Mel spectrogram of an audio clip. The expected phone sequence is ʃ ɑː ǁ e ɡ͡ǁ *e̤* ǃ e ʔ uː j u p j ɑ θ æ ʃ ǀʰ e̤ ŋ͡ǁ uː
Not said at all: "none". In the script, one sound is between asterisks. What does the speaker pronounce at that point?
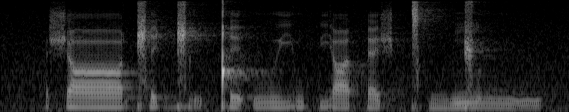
ḛ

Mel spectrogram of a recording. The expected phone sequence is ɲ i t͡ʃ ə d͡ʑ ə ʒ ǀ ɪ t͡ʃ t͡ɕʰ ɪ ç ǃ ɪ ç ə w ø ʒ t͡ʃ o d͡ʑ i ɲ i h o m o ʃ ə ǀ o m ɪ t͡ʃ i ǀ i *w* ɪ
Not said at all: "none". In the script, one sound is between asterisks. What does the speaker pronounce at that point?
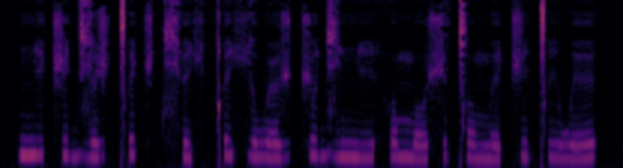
w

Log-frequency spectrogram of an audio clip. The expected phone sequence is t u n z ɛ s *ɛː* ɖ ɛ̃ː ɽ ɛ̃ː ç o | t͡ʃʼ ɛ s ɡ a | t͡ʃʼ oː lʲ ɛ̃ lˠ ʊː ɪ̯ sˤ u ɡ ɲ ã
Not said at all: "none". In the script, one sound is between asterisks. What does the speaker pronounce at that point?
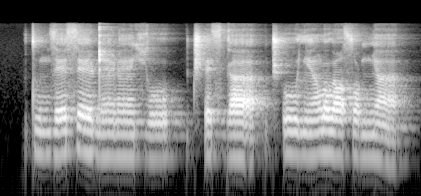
ɛː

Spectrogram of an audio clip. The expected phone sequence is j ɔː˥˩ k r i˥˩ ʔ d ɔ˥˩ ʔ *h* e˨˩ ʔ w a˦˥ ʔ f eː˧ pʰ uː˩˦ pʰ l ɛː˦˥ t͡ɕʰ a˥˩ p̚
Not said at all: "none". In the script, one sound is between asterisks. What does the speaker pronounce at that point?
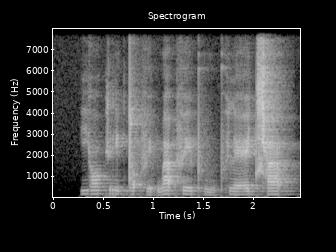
f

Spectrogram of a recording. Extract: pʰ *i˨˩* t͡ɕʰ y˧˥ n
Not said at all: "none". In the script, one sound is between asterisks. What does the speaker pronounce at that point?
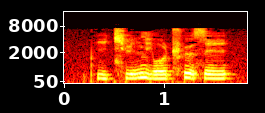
i˧˥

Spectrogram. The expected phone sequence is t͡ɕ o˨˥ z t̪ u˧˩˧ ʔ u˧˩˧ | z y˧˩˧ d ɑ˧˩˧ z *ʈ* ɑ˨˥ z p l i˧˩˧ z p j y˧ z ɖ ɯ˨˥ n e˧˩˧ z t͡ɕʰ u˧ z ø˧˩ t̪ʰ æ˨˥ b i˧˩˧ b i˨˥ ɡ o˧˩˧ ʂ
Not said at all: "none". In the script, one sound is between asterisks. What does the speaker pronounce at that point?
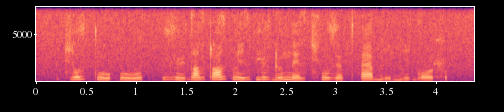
ʈ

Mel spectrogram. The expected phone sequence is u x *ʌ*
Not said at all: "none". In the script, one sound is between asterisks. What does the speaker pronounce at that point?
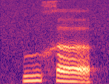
ʌ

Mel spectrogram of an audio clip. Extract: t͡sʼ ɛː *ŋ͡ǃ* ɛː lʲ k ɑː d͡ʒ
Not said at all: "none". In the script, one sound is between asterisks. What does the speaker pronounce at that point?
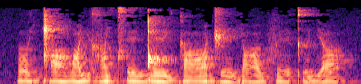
ŋ͡ǃ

